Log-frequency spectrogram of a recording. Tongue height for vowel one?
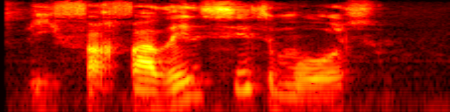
mid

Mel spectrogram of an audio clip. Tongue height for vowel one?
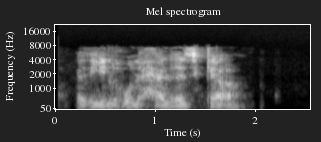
low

